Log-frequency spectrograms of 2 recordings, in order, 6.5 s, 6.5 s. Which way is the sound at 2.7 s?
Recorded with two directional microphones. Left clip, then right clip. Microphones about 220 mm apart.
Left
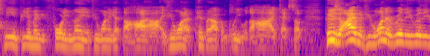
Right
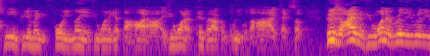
25° left (ahead or behind).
